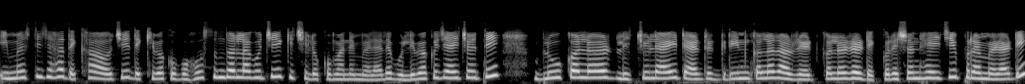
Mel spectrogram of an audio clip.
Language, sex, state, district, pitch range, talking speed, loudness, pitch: Odia, female, Odisha, Nuapada, 250-315 Hz, 180 wpm, -17 LUFS, 280 Hz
